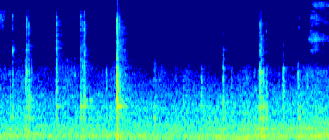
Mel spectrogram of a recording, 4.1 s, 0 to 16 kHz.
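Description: Legends Cowboy Rifle CO2 air rifle's butt-stock cylinder cap being screwed tight by hand: a string of irregular small clicks and ticks, the loudest about one and a half seconds in. Near the end comes a brief hiss as the 12-gram CO2 cylinder is pierced.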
